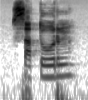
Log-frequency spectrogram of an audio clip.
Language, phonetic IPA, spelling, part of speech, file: Czech, [ˈsaturn], Saturn, proper noun, Cs-Saturn.ogg
- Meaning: 1. Saturn (Roman god) 2. Saturn (planet)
